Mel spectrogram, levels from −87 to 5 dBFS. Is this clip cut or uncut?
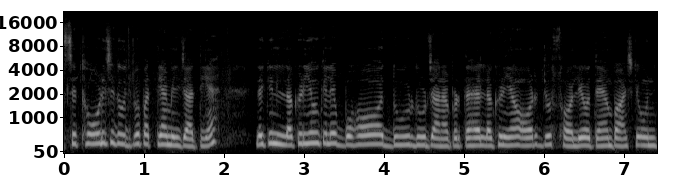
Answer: uncut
